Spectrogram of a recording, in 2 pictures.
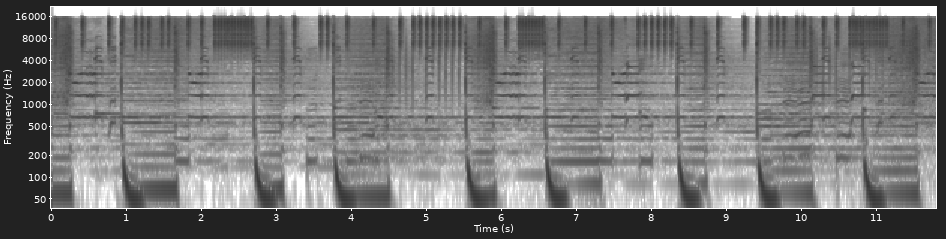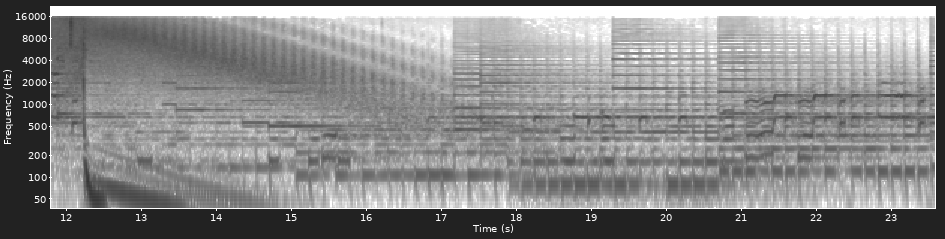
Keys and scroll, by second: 1.1-5.6 typing, 7.4 space, 9.1 space, 10.0 space, 10.4 space, 11.7-14.7 typing, 15.8-21.4 typing, 22.5 space, 23.2 space.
